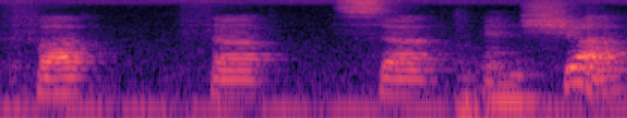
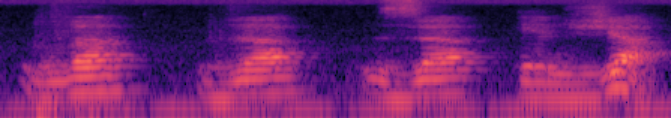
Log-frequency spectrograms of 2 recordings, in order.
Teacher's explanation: We have voiceless and voiced fricatives at the labiodental, interdental, alveolar, and postalveolar places of articulation.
